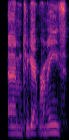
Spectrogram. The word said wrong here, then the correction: Raimi: Raimi is how you pronounce it. Yeah. – Rami. – Just in case we ever interview him, it's Raimi.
